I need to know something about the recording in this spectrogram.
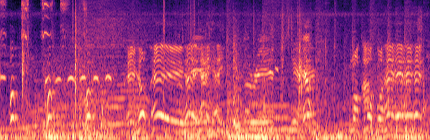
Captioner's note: cattle mooing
